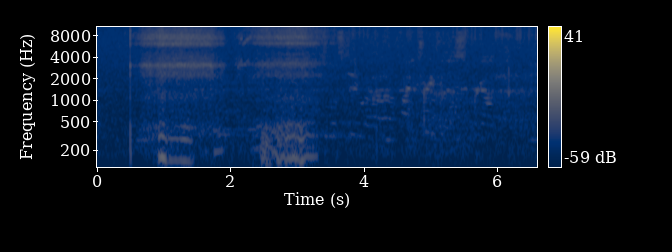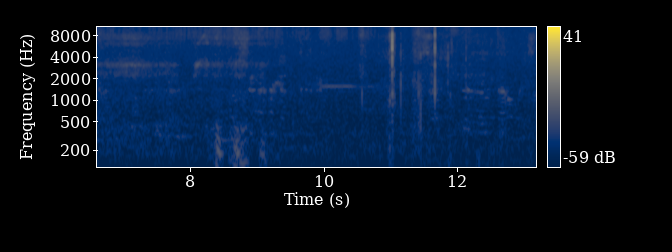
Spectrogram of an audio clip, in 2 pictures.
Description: Lil pup snoring away :')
